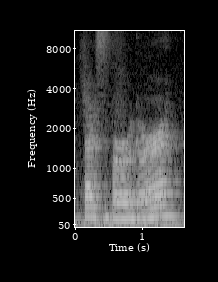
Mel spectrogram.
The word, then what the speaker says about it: Salzburg: Of the traditional Salzburger Festival 이게 발음이 영어적인 발음은 Salzburg고요. 살츠부르크라고 하죠, 그렇죠?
